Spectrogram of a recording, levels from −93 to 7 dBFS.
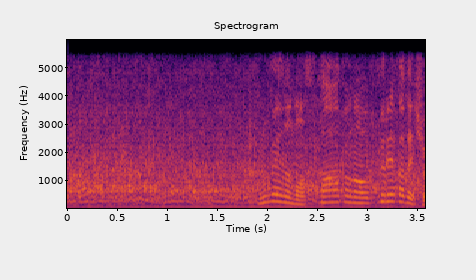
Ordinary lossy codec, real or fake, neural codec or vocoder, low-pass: none; fake; codec, 16 kHz, 8 kbps, FunCodec, trained on LibriTTS, 25 frames a second; 5.4 kHz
